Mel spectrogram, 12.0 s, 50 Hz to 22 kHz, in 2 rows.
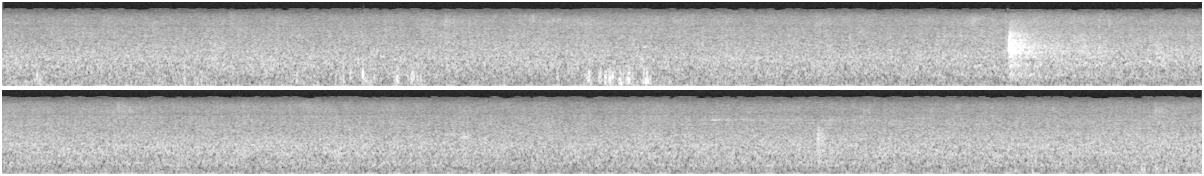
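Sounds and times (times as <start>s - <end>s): ship machinery drone: 0.0s - 12.0s.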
